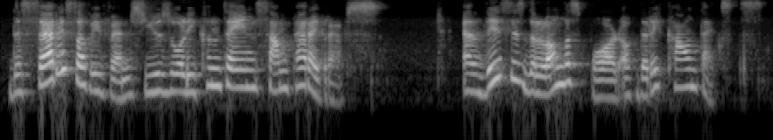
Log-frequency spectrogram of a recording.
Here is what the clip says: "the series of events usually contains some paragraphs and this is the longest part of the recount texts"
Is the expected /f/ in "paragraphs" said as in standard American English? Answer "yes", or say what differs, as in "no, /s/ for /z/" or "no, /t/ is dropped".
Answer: yes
